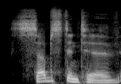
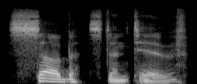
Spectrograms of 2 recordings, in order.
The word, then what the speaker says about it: substantive: Substantive is pronounced substantive with the emphasis on the sub rather than the stun.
